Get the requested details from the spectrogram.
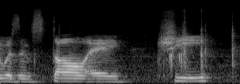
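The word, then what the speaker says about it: Qi: did with the Note 2 was install a chi it's Q it's spelled Q it's called pronounced Chi uh wireless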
